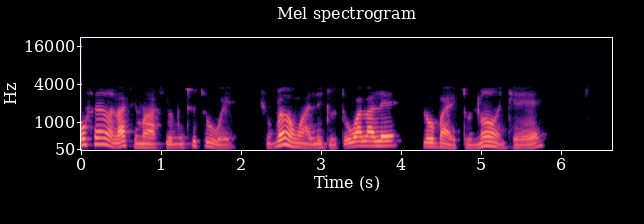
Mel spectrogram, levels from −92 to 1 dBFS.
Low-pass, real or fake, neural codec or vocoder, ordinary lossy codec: 3.6 kHz; fake; codec, 16 kHz, 4 kbps, X-Codec, HuBERT features, trained on balanced general audio; MP3, 32 kbps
